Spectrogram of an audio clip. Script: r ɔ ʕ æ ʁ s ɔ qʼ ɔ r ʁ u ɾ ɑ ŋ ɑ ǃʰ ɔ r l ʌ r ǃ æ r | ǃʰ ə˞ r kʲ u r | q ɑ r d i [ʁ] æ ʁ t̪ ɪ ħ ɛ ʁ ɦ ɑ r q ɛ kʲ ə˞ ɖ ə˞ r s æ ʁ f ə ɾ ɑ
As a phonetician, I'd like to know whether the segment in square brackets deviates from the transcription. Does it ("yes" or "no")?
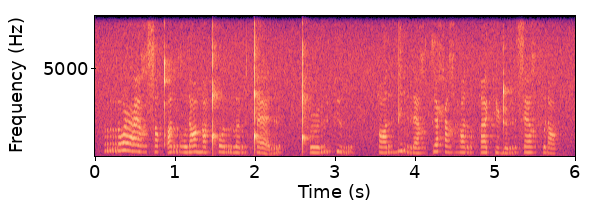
yes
